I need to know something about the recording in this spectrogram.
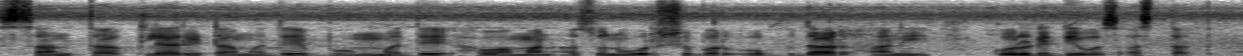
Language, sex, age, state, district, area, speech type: Marathi, male, 30-45, Maharashtra, Osmanabad, rural, read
